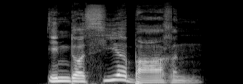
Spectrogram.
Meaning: inflection of indossierbar: 1. strong genitive masculine/neuter singular 2. weak/mixed genitive/dative all-gender singular 3. strong/weak/mixed accusative masculine singular 4. strong dative plural
- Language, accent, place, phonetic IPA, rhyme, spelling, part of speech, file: German, Germany, Berlin, [ɪndɔˈsiːɐ̯baːʁən], -iːɐ̯baːʁən, indossierbaren, adjective, De-indossierbaren.ogg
